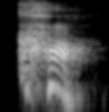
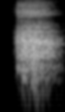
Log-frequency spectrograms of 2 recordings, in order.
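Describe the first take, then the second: First: The k sound has a vowel added after it. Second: The k sound is said alone, without a vowel. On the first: The speaker calls it wrong. "distorting the initial sounds" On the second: The speaker calls it right. "I'm not distorting"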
